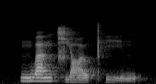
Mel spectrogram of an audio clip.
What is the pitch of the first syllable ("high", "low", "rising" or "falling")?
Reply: high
